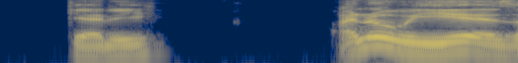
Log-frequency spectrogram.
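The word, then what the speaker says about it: Gedde: Um, uh, is it pronounced, uh, Ge Watanab? Getty Watnab. Yeah, Getty.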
